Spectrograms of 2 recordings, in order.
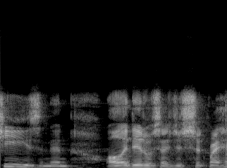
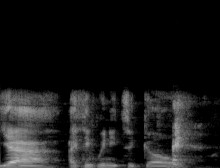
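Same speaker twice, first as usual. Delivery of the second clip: whispered. Retelling what a girl said during a movie: imitating a whisper. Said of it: "and she whispers".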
